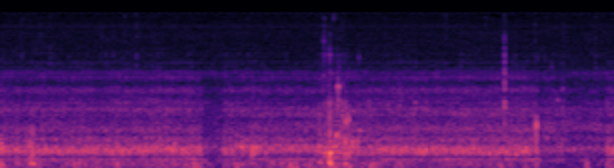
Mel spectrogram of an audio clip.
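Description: Water hisses and crackles in a muffled, underwater hum.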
